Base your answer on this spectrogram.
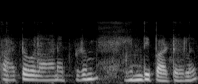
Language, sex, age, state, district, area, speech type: Malayalam, female, 30-45, Kerala, Thiruvananthapuram, rural, spontaneous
